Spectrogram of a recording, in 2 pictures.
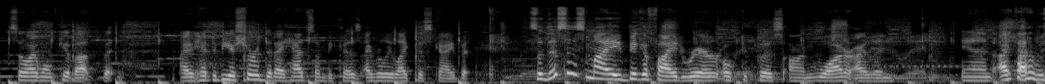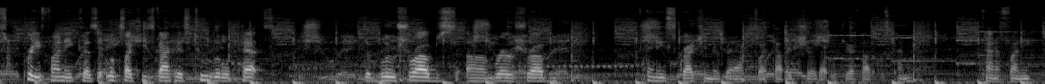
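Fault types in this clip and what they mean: Nothing here to flag: no faults turn up anywhere in the audio.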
